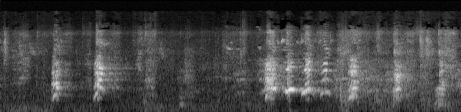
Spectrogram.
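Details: Corgis at a kennel giving sharp barks and yips, two single barks at first, then a dense overlapping burst of high yapping and barking from several dogs.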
